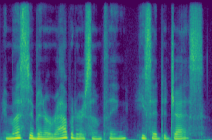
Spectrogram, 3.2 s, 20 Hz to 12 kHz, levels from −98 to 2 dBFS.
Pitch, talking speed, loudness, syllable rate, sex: 195 Hz, 225 wpm, -19 LUFS, 5.2 syllables/s, female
